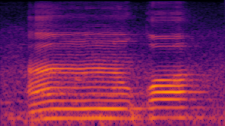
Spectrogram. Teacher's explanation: نون ساکن کے بعد قاف آیا ہوا ہے، اس لیے غنّے کے ساتھ اخفا کر کے پڑھیں گے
